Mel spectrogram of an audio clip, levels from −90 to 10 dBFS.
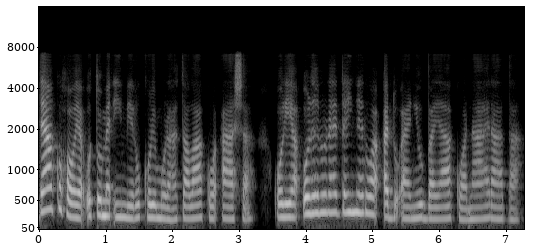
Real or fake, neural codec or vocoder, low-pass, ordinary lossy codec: fake; codec, 16 kHz, about 1 kbps, DyCAST, with the encoder's durations; 7.2 kHz; Opus, 64 kbps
